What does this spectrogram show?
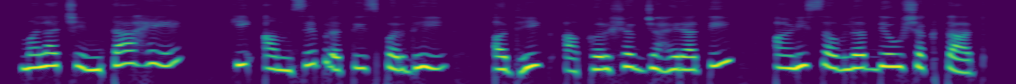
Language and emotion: Marathi, fearful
